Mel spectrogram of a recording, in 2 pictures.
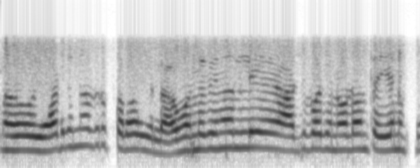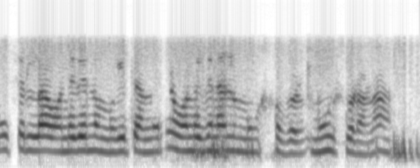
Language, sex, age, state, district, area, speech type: Kannada, male, 30-45, Karnataka, Raichur, rural, conversation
